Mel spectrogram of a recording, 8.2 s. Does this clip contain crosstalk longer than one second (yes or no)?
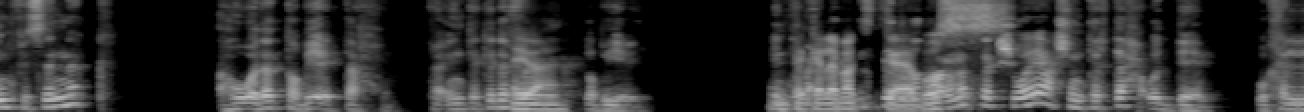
yes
